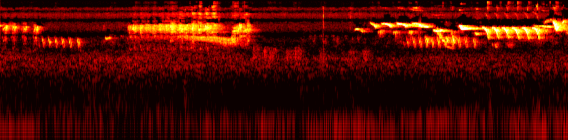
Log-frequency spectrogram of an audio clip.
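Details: Singing bird with high buzzy trills early on, then a louder run of sharp twittering notes and fast rattling phrases toward the end, against a soft low background murmur.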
